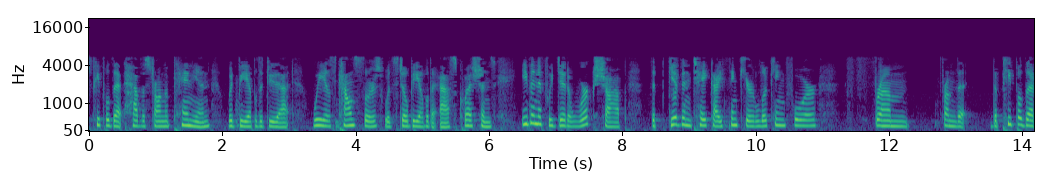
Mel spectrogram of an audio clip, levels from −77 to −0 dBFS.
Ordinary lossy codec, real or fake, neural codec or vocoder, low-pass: MP3, 24 kbps; real; none; 5.4 kHz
